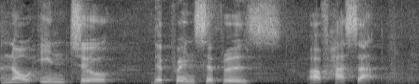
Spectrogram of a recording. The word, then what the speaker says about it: HACCP: HACCP, pronounced HACCP, right, is a food safety system that prevents disasters such as foodborne illnesses outbreak, right, from occurring.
